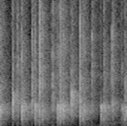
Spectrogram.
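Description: Short round of applause: several hands clapping in quick, slightly uneven bursts at a moderate level, with no one talking over it.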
